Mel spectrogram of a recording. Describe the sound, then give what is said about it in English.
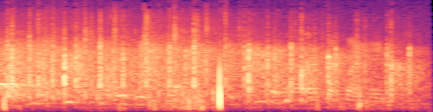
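An audience applauds steadily as a man is called up to pitch an arts proposal to a panel, a dense wash of many hands clapping for several seconds, with scattered voices and a few louder sharp claps mixed into the noise. “Big round of applause”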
